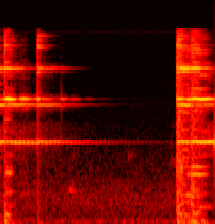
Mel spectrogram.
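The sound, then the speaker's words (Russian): A bell rings at a garden gate in the evening. Two bright, ringing strikes come close together and fade, then after a quiet pause a louder, sustained jangling peal follows. “звонит звонок у калитки.”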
